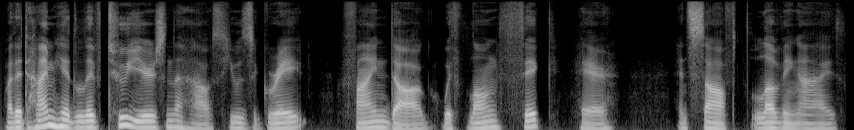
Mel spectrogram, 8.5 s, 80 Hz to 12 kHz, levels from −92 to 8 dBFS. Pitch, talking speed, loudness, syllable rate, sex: 110 Hz, 175 wpm, -20 LUFS, 4.0 syllables/s, male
